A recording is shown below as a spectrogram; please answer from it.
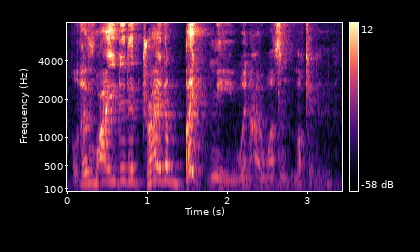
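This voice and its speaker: A reader putting on a loud, bouncy tiger. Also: mid-range voice, animated, moderate pace, voice pushed up, close to an everyday voice. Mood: cheerful. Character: bouncy, boastful young male tiger. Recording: roomy echo, faint background noise.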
